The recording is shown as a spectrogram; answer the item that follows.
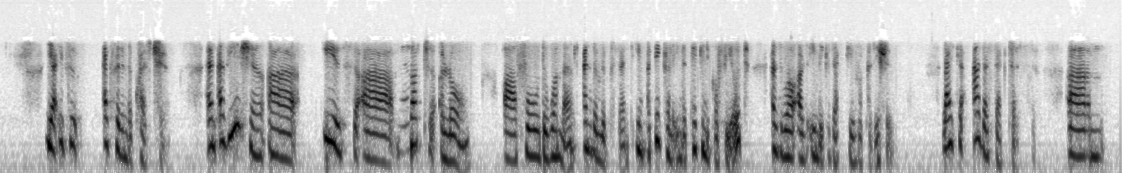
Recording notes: Guest (phone)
